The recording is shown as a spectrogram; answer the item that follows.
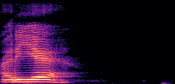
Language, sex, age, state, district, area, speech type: Tamil, female, 45-60, Tamil Nadu, Dharmapuri, urban, read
